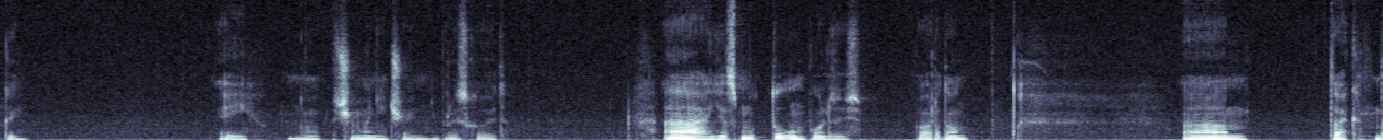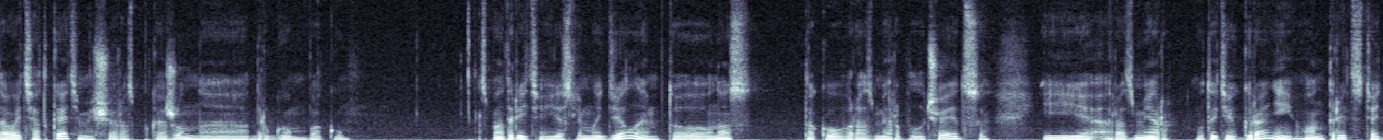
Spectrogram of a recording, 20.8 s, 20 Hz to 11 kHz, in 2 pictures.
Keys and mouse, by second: 4.0-7.3 middle drag, 7.3 2, 7.8-10.2 drag, 13.8-20.7 drag.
